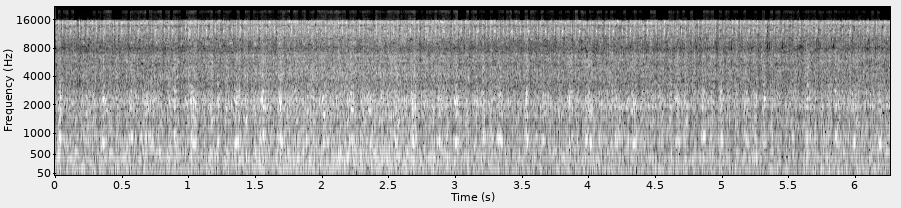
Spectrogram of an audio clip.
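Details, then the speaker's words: VW Gol G6 at idle: fast light ticking about three per second over the engine, started after the timing belt was replaced; owner suspects the belt pulley, not confirmed. "De longe dá para ouvir aí o barulho. E esse barulho que deu aí quando eu troquei a correia dentada aí. Troquei a correia dentada, começou a dar esse barulho aí."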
